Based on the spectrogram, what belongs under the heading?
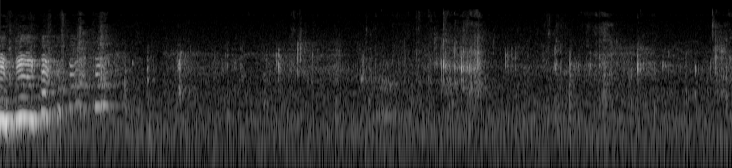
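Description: Close-miked biting and chewing of crispy fried chicken, with scattered small crunches and clicks. A brief voice is heard right at the start.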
